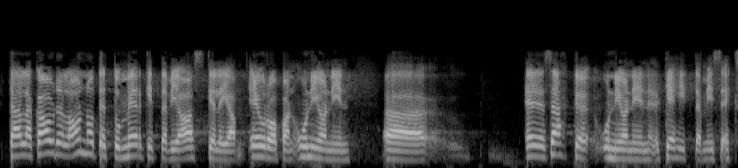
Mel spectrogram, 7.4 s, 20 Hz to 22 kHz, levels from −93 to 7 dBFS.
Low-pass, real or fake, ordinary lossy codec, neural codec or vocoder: 7.2 kHz; real; none; none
